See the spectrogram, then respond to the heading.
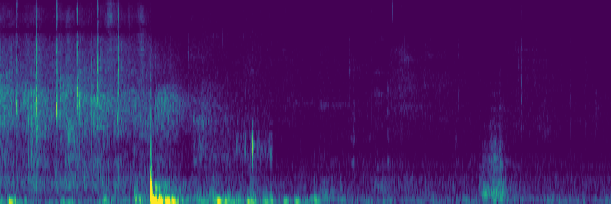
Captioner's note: applause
